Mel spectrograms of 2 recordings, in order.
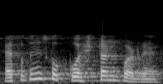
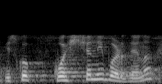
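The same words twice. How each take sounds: First: क्वेश्चन said with a hard t, "kwes-tun"; wrong t sound. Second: क्वेश्चन with a ch sound in the middle; tio as ch. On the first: Teacher showing students the mistake to avoid. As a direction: say क्वेश्चन with a plain t instead of ch. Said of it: "टी नहीं पढ़ते". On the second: Teacher modelling the ch sound for students. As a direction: say क्वेश्चन as "kwes-chun". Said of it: "ये च का sound ले रहा है". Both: Shown as a demonstration.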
